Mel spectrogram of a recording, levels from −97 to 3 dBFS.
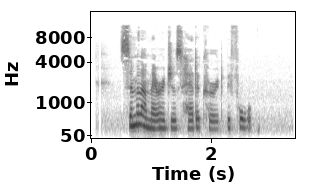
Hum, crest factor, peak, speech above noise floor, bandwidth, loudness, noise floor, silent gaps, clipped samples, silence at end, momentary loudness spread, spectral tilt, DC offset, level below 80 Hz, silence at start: none; 18 dB; -14 dBFS; 37 dB; 11.5 kHz; -31 LUFS; -68 dBFS; none; under 0.1%; 0.75 s; 12 LU; -3.5 dB/octave; under 0.1%; -84 dBFS; 0.5 s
